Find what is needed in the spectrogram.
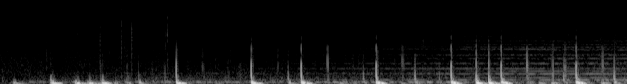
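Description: Footfalls of a runner thudding at an uneven pace, about two to three a second. A held musical chord swells in underneath from about halfway.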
